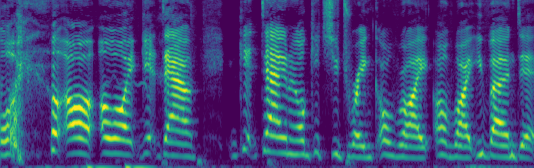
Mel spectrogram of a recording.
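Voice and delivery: put-on Cockney accent. Voicing the character Mickey Ollie after a player's headstand, Cockney accent as Mickey Ollie.

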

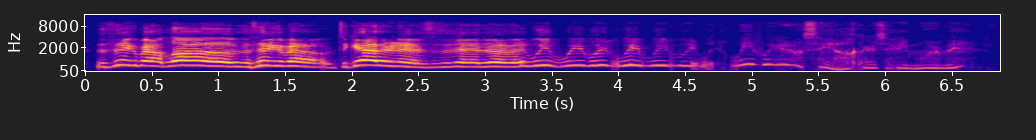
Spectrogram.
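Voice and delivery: put-on elderly politician voice. Joking with a co-host about sex workers: Joe Biden impression. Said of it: "Do you like my Biden impression?".

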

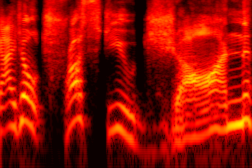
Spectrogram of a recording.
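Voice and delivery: very slow shout, last word stretched out. Retelling a family member yelling at a man: imitating someone yelling. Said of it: "yelling at this guy".

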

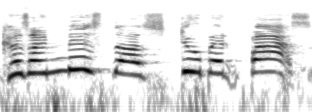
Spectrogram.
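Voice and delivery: very high, shrill, overblown angry outburst, acted out. Retelling Charlie Brown snapping back at the teacher: imitating an angry outburst. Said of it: "an overreaction".

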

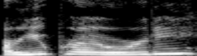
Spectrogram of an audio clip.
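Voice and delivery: loud, high-pitched yell. Retelling how a man in charge called out to the line: imitating a man yelling. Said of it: "a man in charge of something yells out".

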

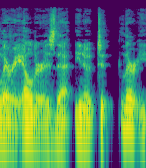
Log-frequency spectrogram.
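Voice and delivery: ordinary talk, nothing marked

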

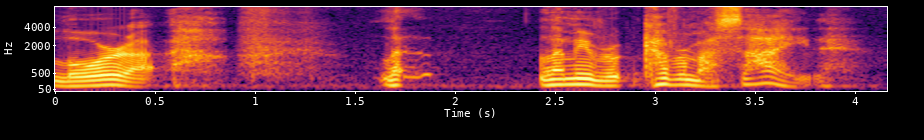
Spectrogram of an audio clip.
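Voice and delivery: put-on whisper with stammer. Retelling the Gospel scene, the speaker voices Bartimaeus's request in a stammering whisper. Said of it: "I bet it's a stammering whisper".

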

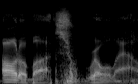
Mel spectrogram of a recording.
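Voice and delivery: awful, very low, badly done robot voice. Answering talk of marrying Optimus Prime: awful Optimus Prime impression. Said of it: "That's an awful impression".

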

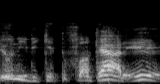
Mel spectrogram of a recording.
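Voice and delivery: hoarse, raspy, throaty voice. Imagining what Doc would tell the players: imitating Doc's hoarse voice. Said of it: "Doc with that hoarse voice gonna be like".

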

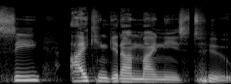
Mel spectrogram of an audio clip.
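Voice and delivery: put-on condescending whisper. Storyteller acting out a king kneeling beside a priest: retelling a condescending whisper. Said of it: "in a very condescending whisper".

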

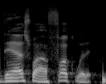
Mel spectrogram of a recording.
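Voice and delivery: ordinary talk

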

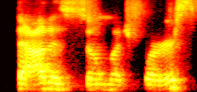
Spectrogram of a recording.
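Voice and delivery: ordinary talk, nothing marked

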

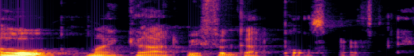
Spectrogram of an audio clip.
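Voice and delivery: hushed, hissed stage whisper. Retelling overhearing mom speak to dad and sister: imitating someone half-whispering. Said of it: "I can hear her whispering to my dad and my sister".

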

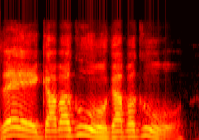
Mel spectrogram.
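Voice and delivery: put-on greasy Italian-accented voice. Speaker imitates the guy who runs the company, stereotypical Italian guy voice. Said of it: "a greasy Italian guy who says".

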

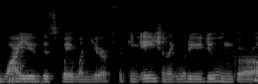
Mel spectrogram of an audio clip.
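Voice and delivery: plain

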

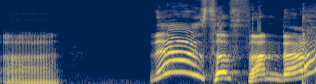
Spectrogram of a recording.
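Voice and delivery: very high, delighted, gleeful squealing shriek. A woman reacts when thunder comes out of your mouth: gleeful shriek. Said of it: "she shrieks gleefully".

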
